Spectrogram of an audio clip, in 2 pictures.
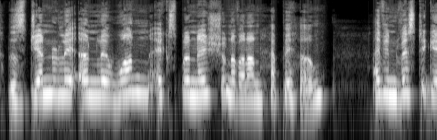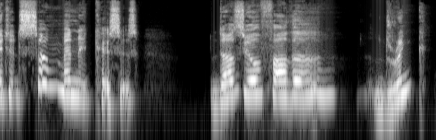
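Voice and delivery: very high, solemn lady's voice; earnest do-gooder lady. A narrator's reading. Lady investigates William's unhappy home, earnest and high.

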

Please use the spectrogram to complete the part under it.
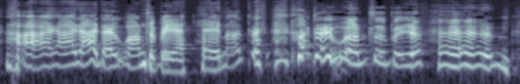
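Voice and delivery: put-on high, loud boyish wail; sobbing howl. A narrator's reading. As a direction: howl it out through sobs, drawing out the end. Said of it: "sobs turned into long howls".

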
